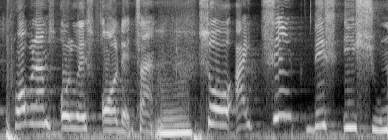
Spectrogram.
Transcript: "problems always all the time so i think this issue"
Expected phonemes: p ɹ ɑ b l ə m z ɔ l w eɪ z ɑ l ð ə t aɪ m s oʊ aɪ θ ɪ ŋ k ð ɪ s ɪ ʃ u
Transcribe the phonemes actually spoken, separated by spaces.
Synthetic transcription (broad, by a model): p ɹ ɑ b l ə m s ɔ l w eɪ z ɑ l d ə t aɪ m s oʊ aɪ t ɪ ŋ k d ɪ s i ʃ u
